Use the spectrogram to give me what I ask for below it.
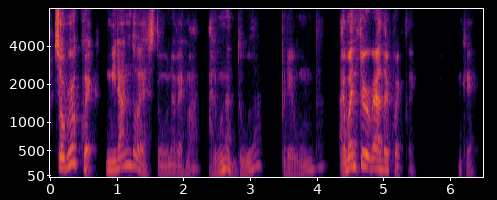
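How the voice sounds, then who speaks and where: Man, teacher, video call, husky, lively pitch, patient check-ins. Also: moderate pace, dull audio. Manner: patient, checks understanding with frequent "okay?". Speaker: English teacher. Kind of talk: online class, switching between English and Spanish.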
